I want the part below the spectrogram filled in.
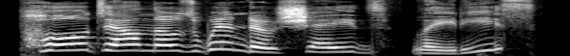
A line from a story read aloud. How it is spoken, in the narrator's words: Charlotte yelled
